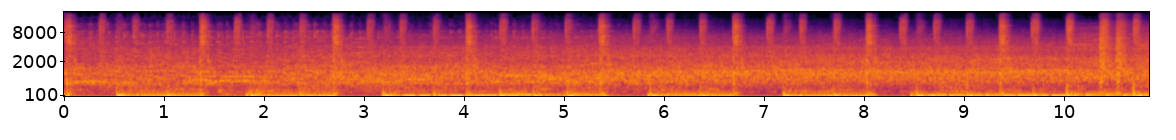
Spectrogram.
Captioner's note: crowd cheering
